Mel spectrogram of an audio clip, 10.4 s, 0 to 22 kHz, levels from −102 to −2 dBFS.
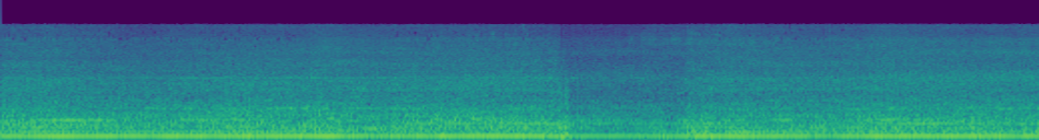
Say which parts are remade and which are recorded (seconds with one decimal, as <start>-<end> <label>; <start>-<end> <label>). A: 0.0-3.0 recorded; 3.0-3.9 remade; 3.9-10.4 recorded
